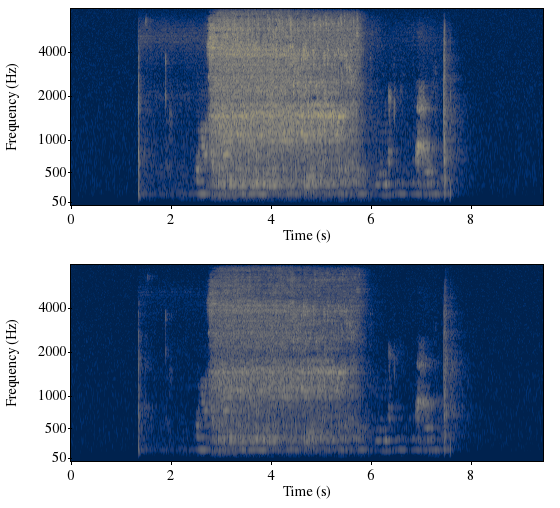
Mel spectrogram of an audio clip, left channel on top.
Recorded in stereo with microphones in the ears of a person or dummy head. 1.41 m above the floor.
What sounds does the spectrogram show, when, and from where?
1.3 s a running tap: 35° left (ahead or behind), 0.5 m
